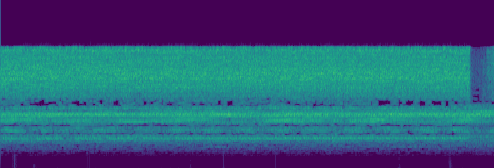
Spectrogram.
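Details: Rainforest crickets in a dense, unbroken high chorus: several steady shrill trills layered together, holding level without pause, with no low sounds, voices or other animals beneath.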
